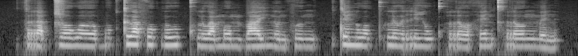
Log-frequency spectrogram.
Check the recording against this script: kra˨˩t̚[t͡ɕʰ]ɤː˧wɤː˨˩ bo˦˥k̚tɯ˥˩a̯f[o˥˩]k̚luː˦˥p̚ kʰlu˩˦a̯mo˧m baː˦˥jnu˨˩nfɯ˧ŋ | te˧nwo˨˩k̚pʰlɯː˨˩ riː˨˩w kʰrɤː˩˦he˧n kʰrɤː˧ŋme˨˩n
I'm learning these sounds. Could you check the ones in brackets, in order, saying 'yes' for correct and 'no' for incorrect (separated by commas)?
no, yes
